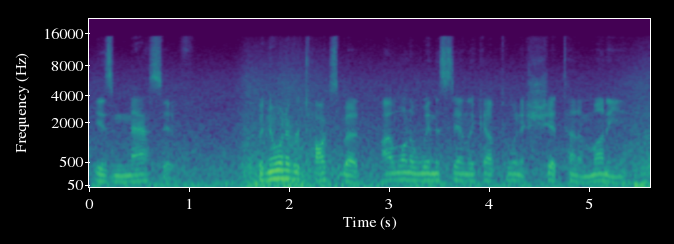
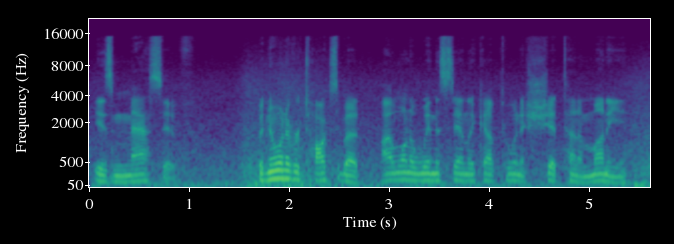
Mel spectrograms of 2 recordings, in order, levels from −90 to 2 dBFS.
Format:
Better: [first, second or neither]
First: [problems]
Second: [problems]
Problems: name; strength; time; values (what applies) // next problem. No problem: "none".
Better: second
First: wind noise on the microphone; heavy; 10 dB below the speech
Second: wind noise on the microphone; occasional gusts; 15 dB below the speech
